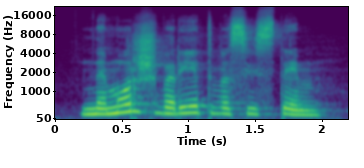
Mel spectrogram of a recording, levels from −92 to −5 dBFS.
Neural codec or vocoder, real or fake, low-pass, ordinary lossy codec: vocoder, 44.1 kHz, 128 mel bands, Pupu-Vocoder; fake; none; none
